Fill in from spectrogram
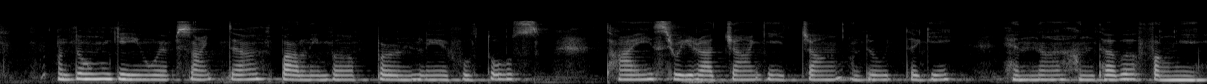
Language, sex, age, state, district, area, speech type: Manipuri, female, 18-30, Manipur, Kangpokpi, urban, read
